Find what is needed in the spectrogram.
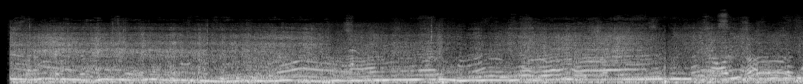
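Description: Rally car engine working hard through a chicane, its note dropping and rising again several times as the driver brakes, changes gear and accelerates past close by.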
